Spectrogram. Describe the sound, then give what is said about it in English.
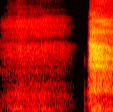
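Deep breaths drawn in through the nose during a relaxation exercise: a long, steady, airy inhale, a short silence, then a second, louder breath, with no talk. “take a few deep breaths in through the nose,”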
